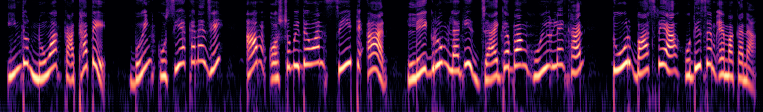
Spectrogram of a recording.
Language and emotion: Santali, angry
